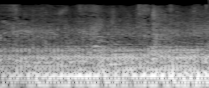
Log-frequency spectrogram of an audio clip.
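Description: A small engine running steadily at an even, low hum.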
